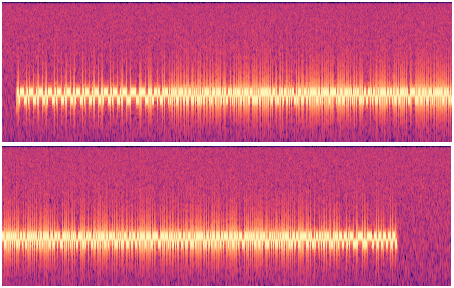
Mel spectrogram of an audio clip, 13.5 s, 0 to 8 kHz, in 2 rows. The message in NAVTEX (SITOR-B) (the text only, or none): CWLSF QYHPJ AT5R2 MM2TR 7YZC9 RAXV9 KQ7JG YK49F JBNTO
